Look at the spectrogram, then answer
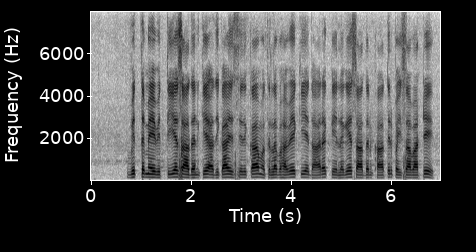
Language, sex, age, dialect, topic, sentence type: Bhojpuri, male, 18-24, Northern, banking, statement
